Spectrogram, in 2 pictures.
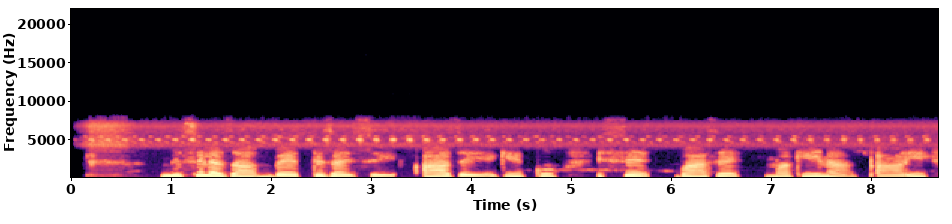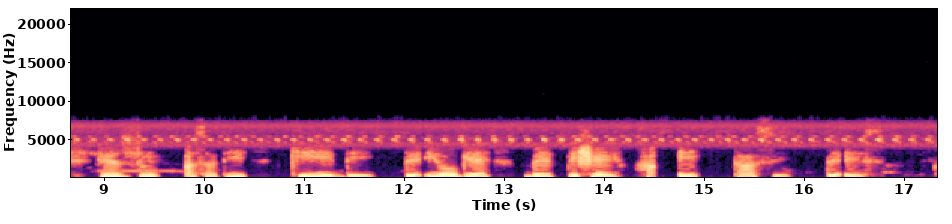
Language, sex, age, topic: Gamo, female, 25-35, government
